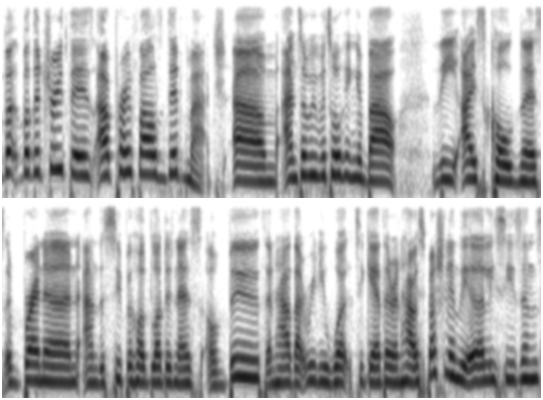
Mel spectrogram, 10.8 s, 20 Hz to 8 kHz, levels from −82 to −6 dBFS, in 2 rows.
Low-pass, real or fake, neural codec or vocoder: 7.2 kHz; real; none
